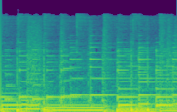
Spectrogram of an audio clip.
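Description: Live jazz piano trio playing: grand piano, drum kit and electric bass guitar. Held low bass notes sit under the piano, with a short drop in level just before the bass comes back in strongly near the end.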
